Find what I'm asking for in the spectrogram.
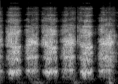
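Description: An axe blade is scraped across a cinder block for sharpening, making six steady, close rasping strokes in an even back-and-forth rhythm, with no voices.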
